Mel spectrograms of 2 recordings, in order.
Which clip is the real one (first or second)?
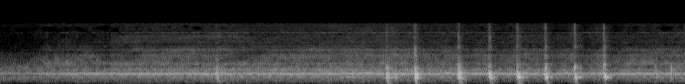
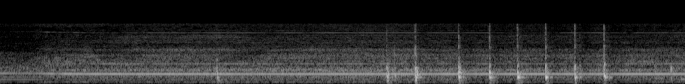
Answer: second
